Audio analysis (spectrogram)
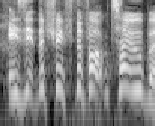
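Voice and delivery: excited guess. Retold or imitated. Guessing the only free week.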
